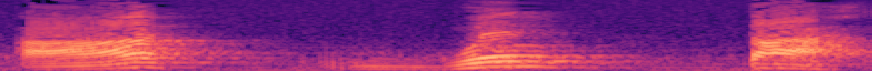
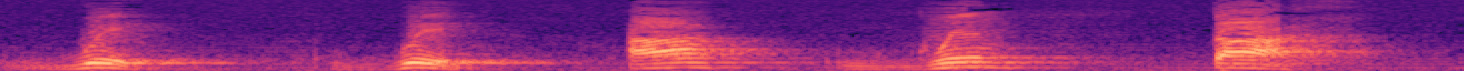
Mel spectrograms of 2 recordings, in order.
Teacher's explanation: aquele u tá sendo pronunciado de maneira muito rápida né ó gu gu falou assim você tem o trema P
